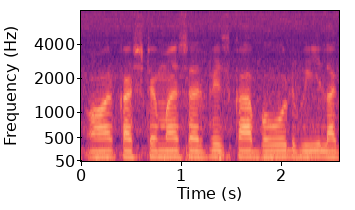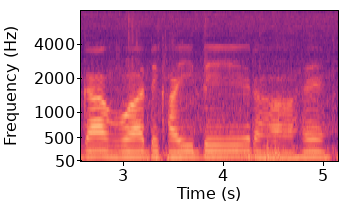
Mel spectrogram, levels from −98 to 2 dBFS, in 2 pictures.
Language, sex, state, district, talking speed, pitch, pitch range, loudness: Hindi, male, Uttar Pradesh, Lalitpur, 140 wpm, 120 Hz, 115-120 Hz, -18 LUFS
